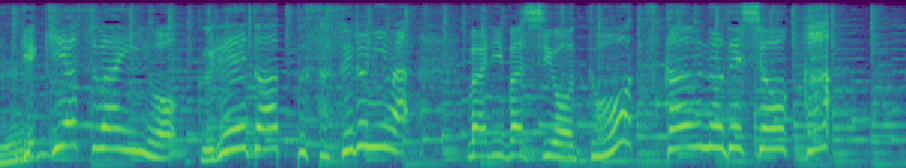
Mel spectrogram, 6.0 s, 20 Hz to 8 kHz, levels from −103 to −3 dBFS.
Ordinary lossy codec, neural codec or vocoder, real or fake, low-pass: none; none; real; 7.2 kHz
